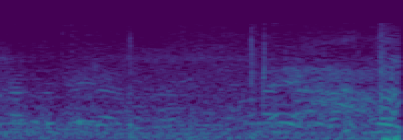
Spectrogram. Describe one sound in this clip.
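Fires crackle.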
